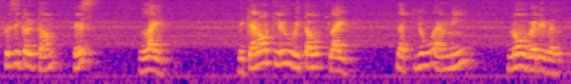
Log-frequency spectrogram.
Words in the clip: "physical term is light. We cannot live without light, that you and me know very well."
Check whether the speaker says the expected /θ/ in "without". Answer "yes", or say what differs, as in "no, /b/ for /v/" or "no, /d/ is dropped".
no, /t/ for /θ/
